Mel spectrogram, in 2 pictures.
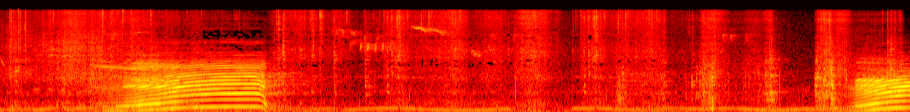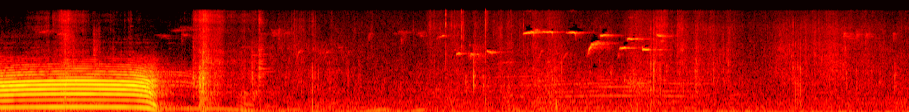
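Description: A cow mooing: two long, loud moos that rise in pitch and then hold, and later a much fainter third one. Faint bird chirps and small clicks sit underneath.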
